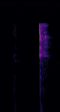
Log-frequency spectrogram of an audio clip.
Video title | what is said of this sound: Very Simple/Easy Bread Recipe | should sound hollow if you tap the bottom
